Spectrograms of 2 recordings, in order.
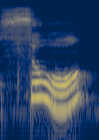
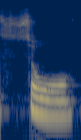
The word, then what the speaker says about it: saw: So weirdly, I know they are spelt completely differently, but saw rhymes with draw.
